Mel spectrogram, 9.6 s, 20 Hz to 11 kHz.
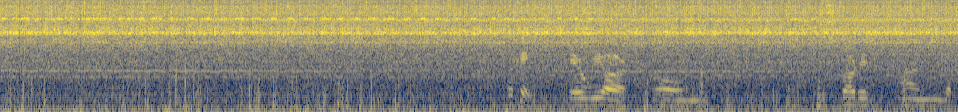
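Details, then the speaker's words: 2000 Dodge Durango 5.9L V8 after an ignition coil replacement for a no-start starts on the first try and settles into a smooth, even, steady idle with no misses or knocks. "Okay, so as you can see, it started on the first try"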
